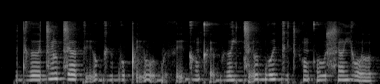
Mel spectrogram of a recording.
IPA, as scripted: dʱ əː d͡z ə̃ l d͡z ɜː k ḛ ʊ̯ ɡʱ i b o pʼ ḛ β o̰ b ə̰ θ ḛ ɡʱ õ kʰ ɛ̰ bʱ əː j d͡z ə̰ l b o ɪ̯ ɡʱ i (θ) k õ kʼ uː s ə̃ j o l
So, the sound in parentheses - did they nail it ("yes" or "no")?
no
